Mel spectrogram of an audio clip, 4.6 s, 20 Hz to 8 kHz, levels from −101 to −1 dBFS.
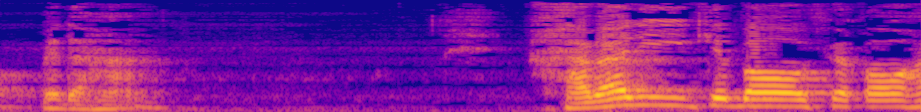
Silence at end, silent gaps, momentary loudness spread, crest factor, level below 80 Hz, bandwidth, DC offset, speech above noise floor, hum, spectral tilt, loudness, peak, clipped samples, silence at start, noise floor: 0 s; none; 18 LU; 16 dB; -60 dBFS; 7.6 kHz; under 0.1%; 43 dB; none; -6.5 dB/octave; -19 LUFS; -6 dBFS; under 0.1%; 0 s; -62 dBFS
